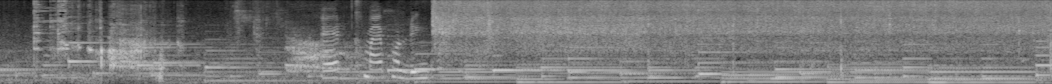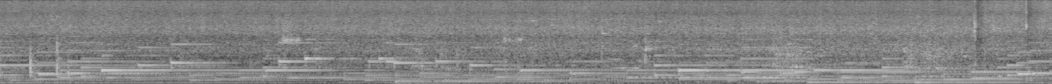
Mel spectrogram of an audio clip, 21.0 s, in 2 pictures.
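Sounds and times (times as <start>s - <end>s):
background music: 0.0s - 21.0s
metal spatula scraping a wok: 0.4s - 1.6s, 18.1s - 18.7s
spice paste sizzling in oil: 4.4s - 21.0s.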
